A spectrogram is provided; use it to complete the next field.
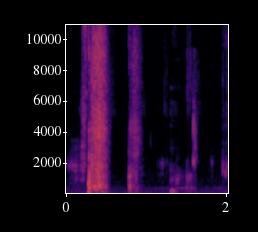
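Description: A single loud, sharp sneeze bursts out, followed by a softer breathy exhale and a few faint sniffs. No one speaks.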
